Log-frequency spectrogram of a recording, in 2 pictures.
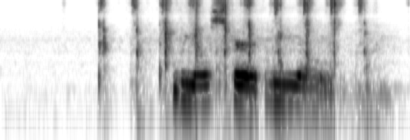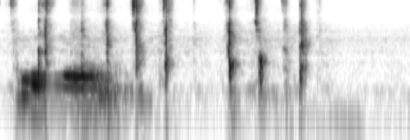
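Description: Cards tap and click against each other.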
